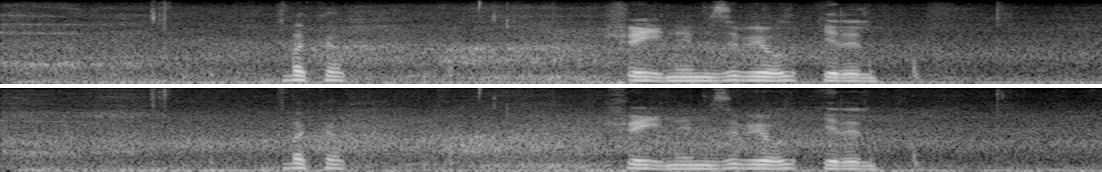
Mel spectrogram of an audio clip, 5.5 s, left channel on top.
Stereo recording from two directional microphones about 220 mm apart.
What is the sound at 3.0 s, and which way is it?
Speech, 10° left (ahead or behind).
